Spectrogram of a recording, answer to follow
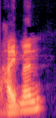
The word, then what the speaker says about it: Heitman: Is it Heitman? Heitman? I said it right the first time.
